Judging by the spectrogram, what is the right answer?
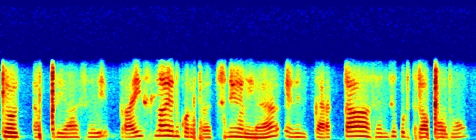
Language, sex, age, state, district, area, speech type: Tamil, female, 18-30, Tamil Nadu, Mayiladuthurai, urban, conversation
